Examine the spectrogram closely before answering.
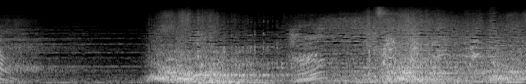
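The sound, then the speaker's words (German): A huge, guttural Tyrannosaurus rex roar made from real lion sounds bursts in after a quiet lead-in, loud, with rumbling low growls and rising crashing textures that sustain to the end. “echte Löwensounds kamen hier zum Einsatz. Ihr habt es vermutlich direkt erkannt. Ja, es ist der T-Rex aus Jurassic Park.”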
